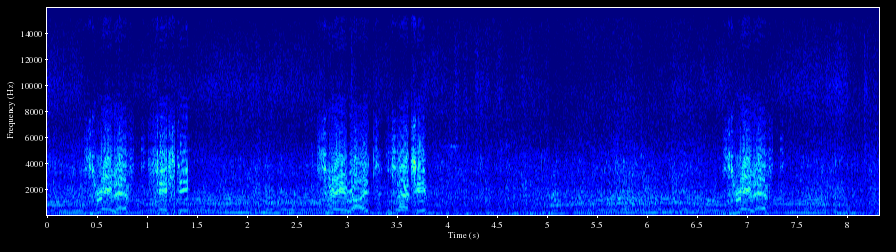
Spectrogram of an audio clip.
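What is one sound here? A man speaks briefly with animation close to a microphone.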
